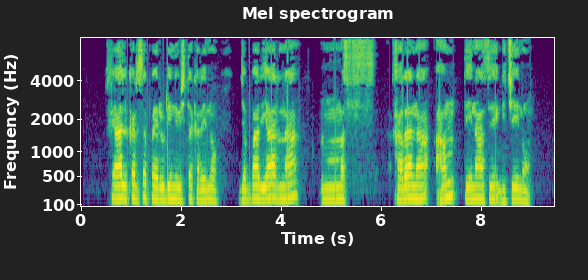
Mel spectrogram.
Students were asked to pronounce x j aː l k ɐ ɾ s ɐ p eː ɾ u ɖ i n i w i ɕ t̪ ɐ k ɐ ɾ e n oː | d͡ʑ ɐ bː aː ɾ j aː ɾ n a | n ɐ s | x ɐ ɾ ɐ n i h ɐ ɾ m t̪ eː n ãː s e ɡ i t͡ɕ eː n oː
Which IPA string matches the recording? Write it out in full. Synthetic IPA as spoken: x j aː l k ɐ ɾ s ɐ p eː ɾ u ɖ i n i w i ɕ t̪ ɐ k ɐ ɾ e n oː | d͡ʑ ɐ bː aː ɾ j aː ɾ n a | m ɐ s | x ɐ ɾ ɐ n a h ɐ m t̪ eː n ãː s e ɡ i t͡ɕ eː n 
